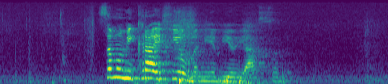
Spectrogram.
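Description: A young woman speaks with feeling, heard from a distance in a hall.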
